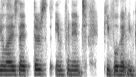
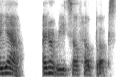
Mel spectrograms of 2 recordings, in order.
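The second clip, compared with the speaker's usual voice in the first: put-on dismissive too-cool tone; 3 dB louder than usual. Reading a quote that mimics someone's remark, in a mocking too-cool tone. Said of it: "in a mocking, I'm too cool tone".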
